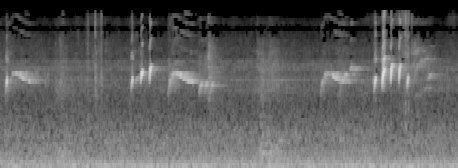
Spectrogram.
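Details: European goldfinch song, fairly soft: thin drawn-out whistles mixed with short clusters of high chirps, ending in a brighter twittering run of five or six notes.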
